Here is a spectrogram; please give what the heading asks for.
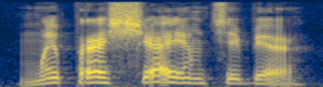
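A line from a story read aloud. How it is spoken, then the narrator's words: Loud yell. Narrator (Russian): завопил Пол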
